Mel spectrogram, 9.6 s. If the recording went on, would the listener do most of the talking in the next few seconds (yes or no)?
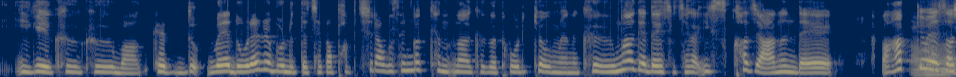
no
